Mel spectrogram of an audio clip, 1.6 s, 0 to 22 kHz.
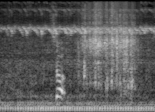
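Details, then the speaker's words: Nissan S13 Silvia, first start: deep, loud, uneven idle rumble with raw unmuffled exhaust bark (needs a muffler); engine running rough, cause unconfirmed, owner suspects it may just need to warm up. "See if it runs. I'm keen to hear it start. Oh, it sounds like ass right now."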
